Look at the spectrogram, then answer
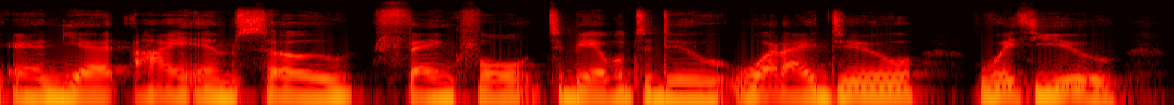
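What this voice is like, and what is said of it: Tired-sounding voice. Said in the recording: “my voice sounds a little different, that's because it's tired”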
